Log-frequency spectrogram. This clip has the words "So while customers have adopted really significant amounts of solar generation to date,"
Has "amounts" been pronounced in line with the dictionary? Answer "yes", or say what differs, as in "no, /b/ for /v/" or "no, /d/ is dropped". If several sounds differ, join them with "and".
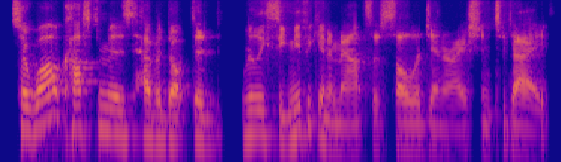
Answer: yes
